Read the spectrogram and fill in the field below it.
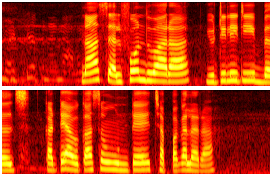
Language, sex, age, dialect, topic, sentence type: Telugu, female, 18-24, Utterandhra, banking, question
